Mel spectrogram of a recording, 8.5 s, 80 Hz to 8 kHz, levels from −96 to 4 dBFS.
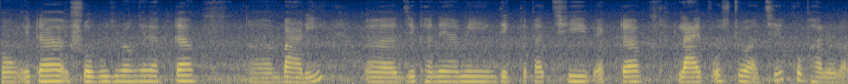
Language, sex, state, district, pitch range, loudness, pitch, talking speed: Bengali, female, West Bengal, Purulia, 170-190 Hz, -18 LUFS, 180 Hz, 140 wpm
